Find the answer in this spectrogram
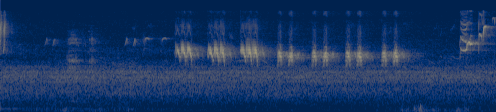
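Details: Thrush singing in a shrubbery tree: soft scattered notes, then a run of about eight short ringing notes repeated roughly twice a second, ending in a high squeaky flourish over a steady low background hum.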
